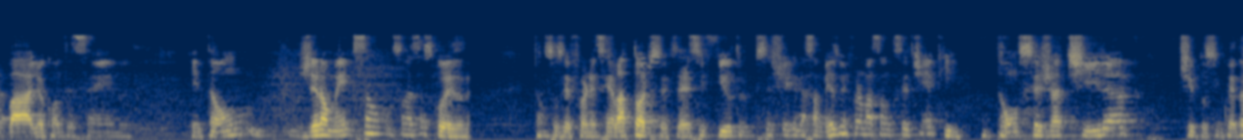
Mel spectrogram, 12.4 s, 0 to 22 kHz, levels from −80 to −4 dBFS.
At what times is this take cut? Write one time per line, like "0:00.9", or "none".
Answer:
0:04.7
0:09.7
